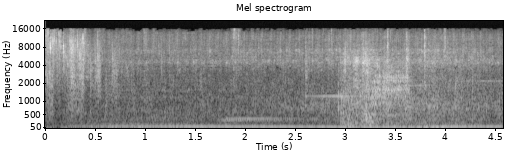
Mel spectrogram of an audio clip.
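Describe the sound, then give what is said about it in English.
A large truck filled with ripe tomatoes rumbles steadily, its deep engine drone filling the scene while intermittent electronic reversing beeps sound over it. No one speaks. “Rex plummets to Earth without a parachute and lands in a truck filled with ripe tomatoes.”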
